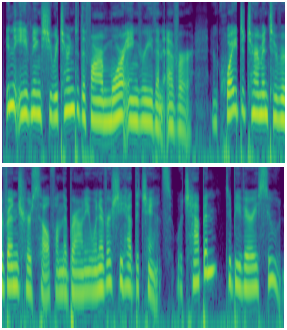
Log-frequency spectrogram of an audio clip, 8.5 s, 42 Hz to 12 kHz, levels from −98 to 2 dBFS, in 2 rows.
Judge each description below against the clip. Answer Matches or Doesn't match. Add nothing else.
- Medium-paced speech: Doesn't match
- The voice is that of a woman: Matches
